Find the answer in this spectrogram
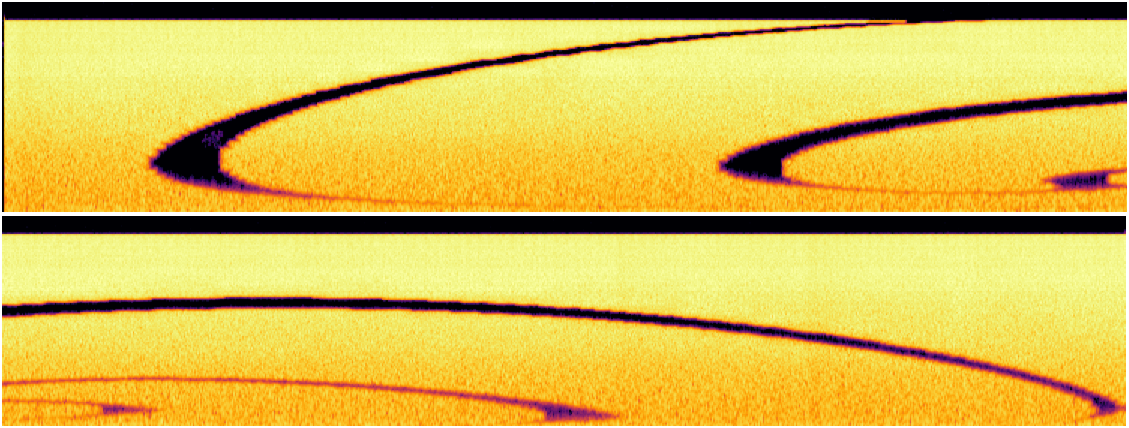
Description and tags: I took a random image I made of a triple spiral and ran it through the VirtualANS. This could be used for some crazy ambient sounds in a game.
